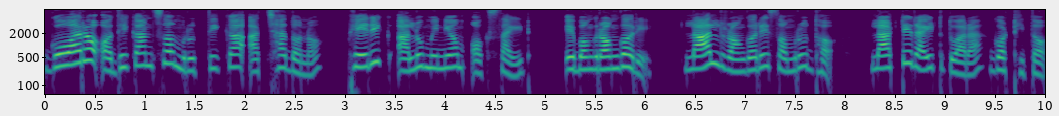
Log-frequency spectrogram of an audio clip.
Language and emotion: Odia, neutral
